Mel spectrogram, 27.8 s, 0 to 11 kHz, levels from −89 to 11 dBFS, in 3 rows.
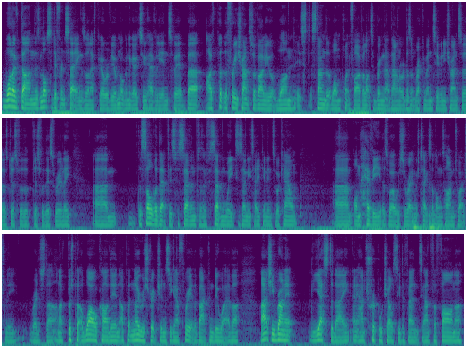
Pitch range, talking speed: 90-105 Hz, 265 wpm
